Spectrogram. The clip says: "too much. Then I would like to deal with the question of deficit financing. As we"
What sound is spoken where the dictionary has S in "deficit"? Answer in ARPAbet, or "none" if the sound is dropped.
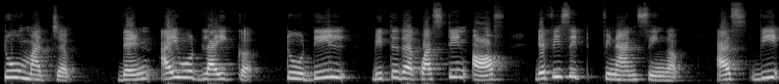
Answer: S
